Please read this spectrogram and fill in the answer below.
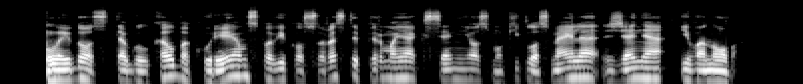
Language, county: Lithuanian, Utena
